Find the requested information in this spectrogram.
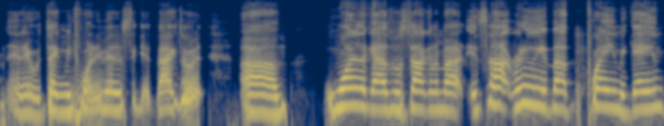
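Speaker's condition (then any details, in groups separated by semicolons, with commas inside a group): Cerebral palsy; voice always shot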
